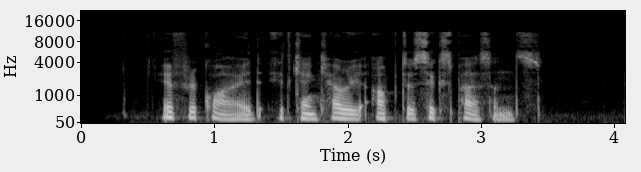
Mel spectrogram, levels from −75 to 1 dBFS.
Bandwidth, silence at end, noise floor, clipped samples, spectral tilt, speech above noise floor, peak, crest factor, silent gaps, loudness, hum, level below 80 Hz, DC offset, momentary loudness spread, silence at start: 11.5 kHz; 0.65 s; -60 dBFS; under 0.1%; -6 dB/octave; 39 dB; -4 dBFS; 20 dB; none; -22 LUFS; none; -56 dBFS; under 0.1%; 9 LU; 0.6 s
